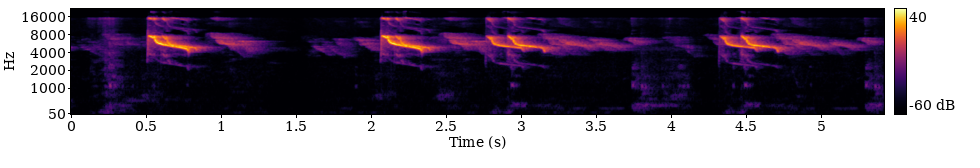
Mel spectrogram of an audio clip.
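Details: In breeding condition, a female oriental white-eye calls to attract the male: loud, piercing, falling chirps, sometimes doubled, with gaps of about two seconds and slight background rustling.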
